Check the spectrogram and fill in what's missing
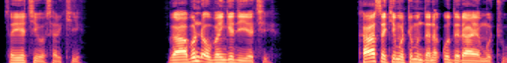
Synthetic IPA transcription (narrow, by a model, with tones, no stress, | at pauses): sa˦jːa˦t͡ʃeː˨wa˨sɐ˦ɽkʲiː˦ | ɡaː˨ʔa˨bɪ˦nda˨ʔʊ˨bɐ˦ŋɡʲɪ˦d͡ʒiː˨ja˦t͡ʃeː˦ | kaː˦sɐ˨kʲi˦mʊ˨tʊ˦mɪ˨nda˨na˦kʼʊ˦dʊ˨ɽaː˦jaː˦mʊ˦tṵ˨ʔ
